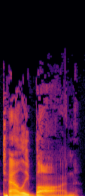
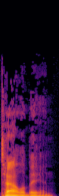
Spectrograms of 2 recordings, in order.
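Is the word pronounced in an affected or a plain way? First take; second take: affected; plain. First: The word is given an affected, showy pronunciation. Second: The word is given its ordinary, plain pronunciation. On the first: It imitates someone trying to sound superior. The speaker calls it wrong. "as he said, the Taliban. None of us say it that way" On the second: It is the way most people say it. The speaker calls it right. "It's just Taliban"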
